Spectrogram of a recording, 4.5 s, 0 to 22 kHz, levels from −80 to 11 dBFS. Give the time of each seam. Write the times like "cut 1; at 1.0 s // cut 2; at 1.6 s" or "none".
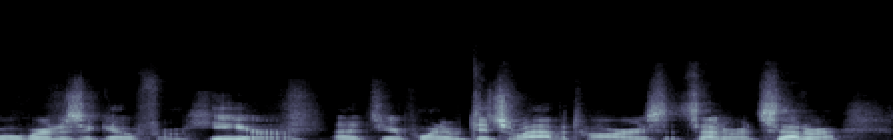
none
